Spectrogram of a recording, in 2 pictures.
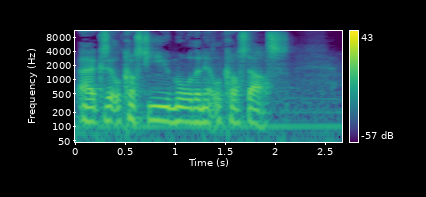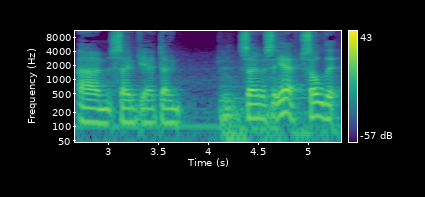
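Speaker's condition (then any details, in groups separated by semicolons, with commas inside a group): No condition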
